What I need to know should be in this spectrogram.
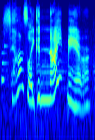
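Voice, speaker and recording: Little childlike fairy, extremely high-pitched, squeaky, perky, blunt, video game companion, music behind. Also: female voice, huge pitch swings, slow pace, full character voice. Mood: dismayed.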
